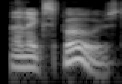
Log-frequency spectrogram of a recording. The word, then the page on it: unexposed: British English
